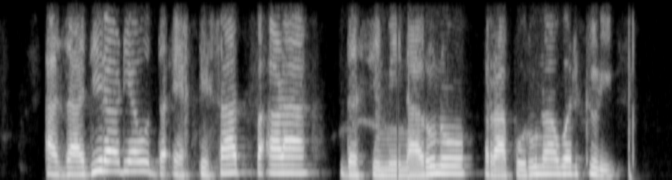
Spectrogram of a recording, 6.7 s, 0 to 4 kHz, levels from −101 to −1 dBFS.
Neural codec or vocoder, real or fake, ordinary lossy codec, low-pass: none; real; Opus, 32 kbps; 3.6 kHz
